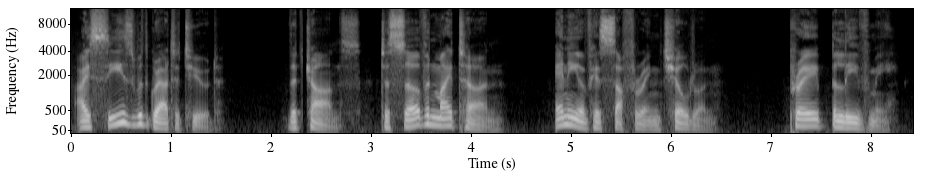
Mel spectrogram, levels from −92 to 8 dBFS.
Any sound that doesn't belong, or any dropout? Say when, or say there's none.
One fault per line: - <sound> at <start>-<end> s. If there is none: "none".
- dropout at 2.3-2.4 s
